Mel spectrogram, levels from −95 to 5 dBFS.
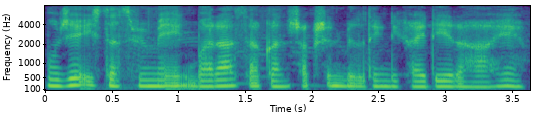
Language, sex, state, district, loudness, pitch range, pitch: Hindi, female, Arunachal Pradesh, Papum Pare, -16 LUFS, 190-215 Hz, 200 Hz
